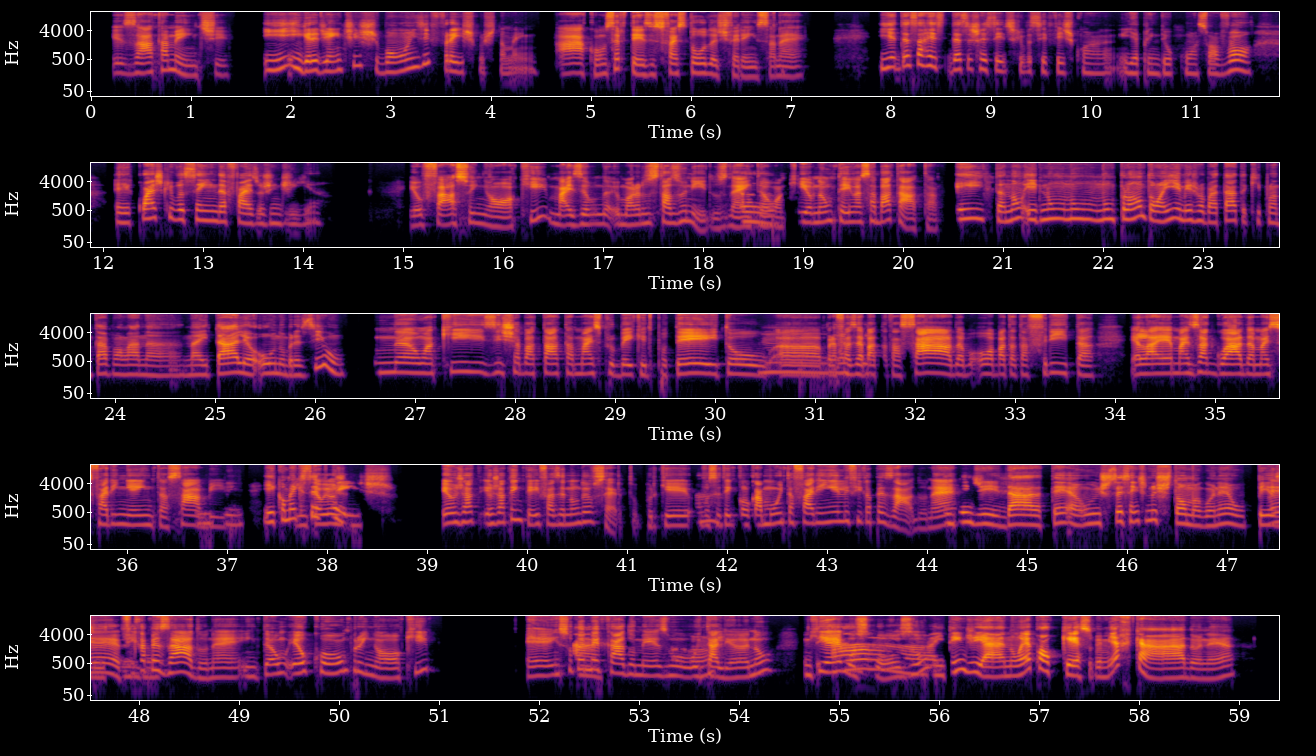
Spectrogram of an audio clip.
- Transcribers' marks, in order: other background noise
- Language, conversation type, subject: Portuguese, podcast, Que prato dos seus avós você ainda prepara?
